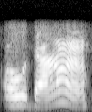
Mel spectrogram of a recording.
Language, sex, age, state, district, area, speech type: Kannada, female, 18-30, Karnataka, Chitradurga, rural, conversation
